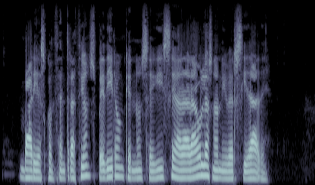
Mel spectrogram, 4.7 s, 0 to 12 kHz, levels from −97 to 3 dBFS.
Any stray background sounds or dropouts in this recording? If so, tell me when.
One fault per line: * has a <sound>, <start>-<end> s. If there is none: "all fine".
all fine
